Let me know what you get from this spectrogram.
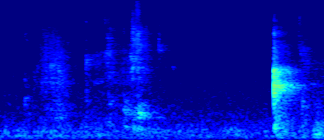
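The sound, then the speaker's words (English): A soft, thin pour of about an ounce of agave syrup, thinned with hot water, trickles into a cocktail shaker, followed by a single sharp knock or clink near the end. No one speaks. “And I'm gonna drop in an ounce of agave syrup I threw together here.”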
